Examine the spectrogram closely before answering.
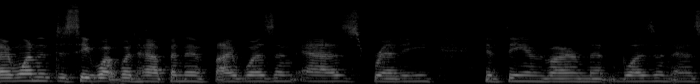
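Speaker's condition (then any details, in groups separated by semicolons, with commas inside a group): Primary lateral sclerosis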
